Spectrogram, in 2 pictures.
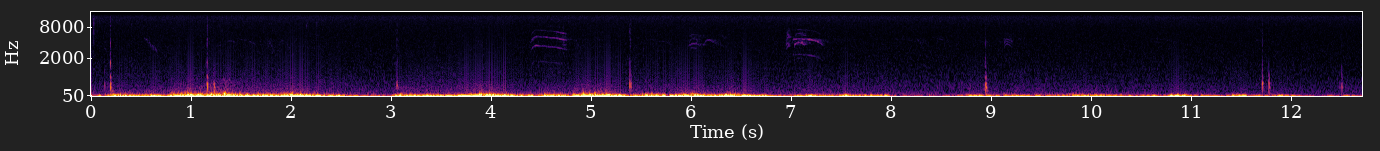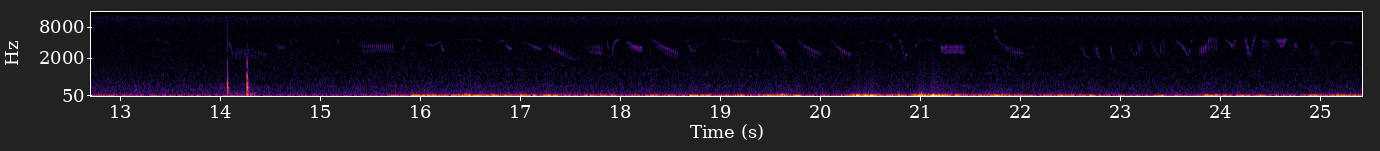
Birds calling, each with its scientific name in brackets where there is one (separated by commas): Hawaii Amakihi (Chlorodrepanis virens), Eurasian Skylark (Alauda arvensis)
